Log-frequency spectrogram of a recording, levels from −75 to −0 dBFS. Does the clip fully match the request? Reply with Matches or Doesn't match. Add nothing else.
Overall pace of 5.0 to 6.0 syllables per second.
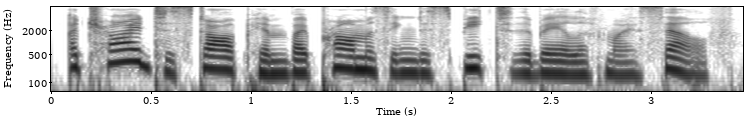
Matches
